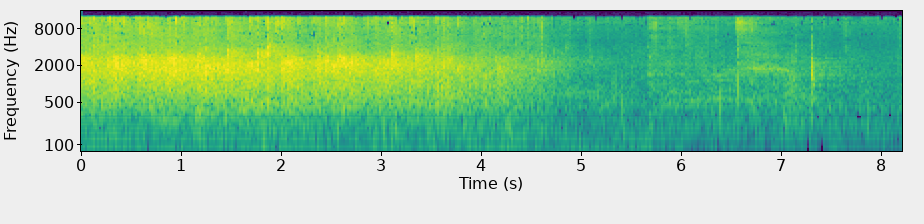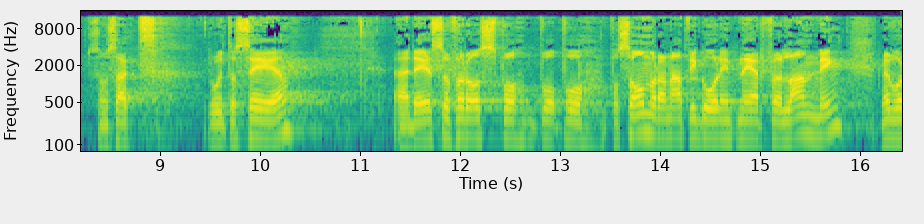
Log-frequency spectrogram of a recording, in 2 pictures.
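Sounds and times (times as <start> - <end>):
audience applause: 0.0 - 5.4
speech: 8.4 - 10.5, 11.4 - 16.4.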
